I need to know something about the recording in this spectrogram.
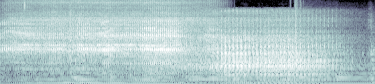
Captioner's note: drill whirring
